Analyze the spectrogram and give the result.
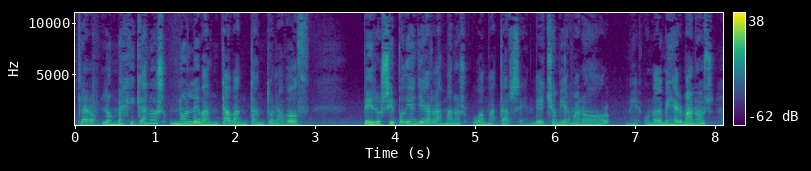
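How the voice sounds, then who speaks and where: A man with a Spain Spanish accent and a noticeably high voice for a man, hosting a podcast. He reminisces in an easygoing monologue, circling back and correcting himself mid-sentence as memories come to him. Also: expressive, brisk. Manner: reminiscing, conversational, with self-corrections. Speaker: podcast host. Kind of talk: personal storytelling monologue.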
